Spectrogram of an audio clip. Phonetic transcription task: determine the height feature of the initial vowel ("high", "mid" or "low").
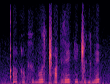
mid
